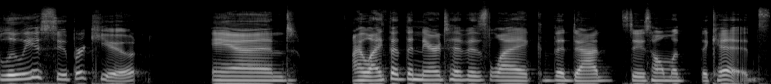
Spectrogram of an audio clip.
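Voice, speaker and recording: Very slow speech with ordinary pitch variation comes through on a very clean recording over a silent background. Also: woman, medium pitch for a woman. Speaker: podcast co-host, works with teens. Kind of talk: casual chat.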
